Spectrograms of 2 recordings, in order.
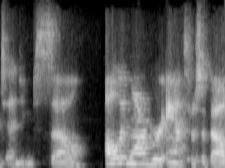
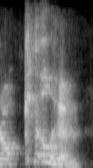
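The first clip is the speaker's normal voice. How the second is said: ordinary talk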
